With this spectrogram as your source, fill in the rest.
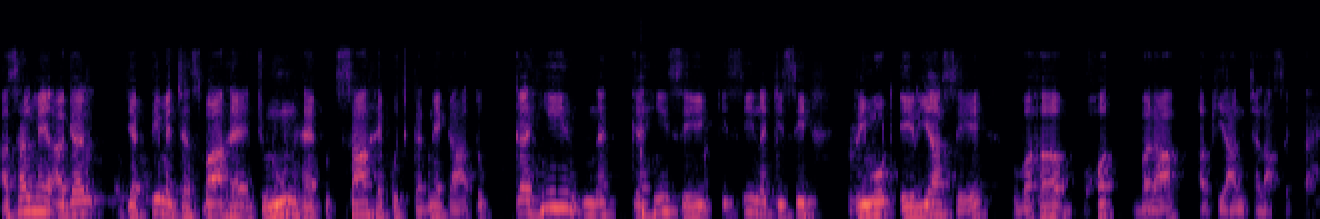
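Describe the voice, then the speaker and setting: His voice is somewhat breathy and fairly high, the voice of a man. His loudness swings a lot. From Mauritius. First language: French (also Bhojpuri) (speaking Hindi). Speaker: professor. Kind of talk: webinar lecture. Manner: hesitant, many fillers.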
